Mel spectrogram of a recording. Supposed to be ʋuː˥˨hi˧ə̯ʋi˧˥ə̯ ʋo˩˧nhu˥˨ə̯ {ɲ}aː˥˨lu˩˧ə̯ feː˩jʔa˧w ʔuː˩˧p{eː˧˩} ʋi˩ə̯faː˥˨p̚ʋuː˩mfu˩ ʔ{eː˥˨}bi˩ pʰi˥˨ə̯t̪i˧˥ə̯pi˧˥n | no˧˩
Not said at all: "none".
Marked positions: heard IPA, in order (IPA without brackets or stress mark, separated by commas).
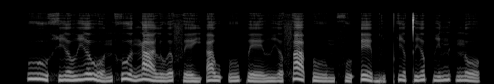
ŋ, eː˩, eː˥˨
